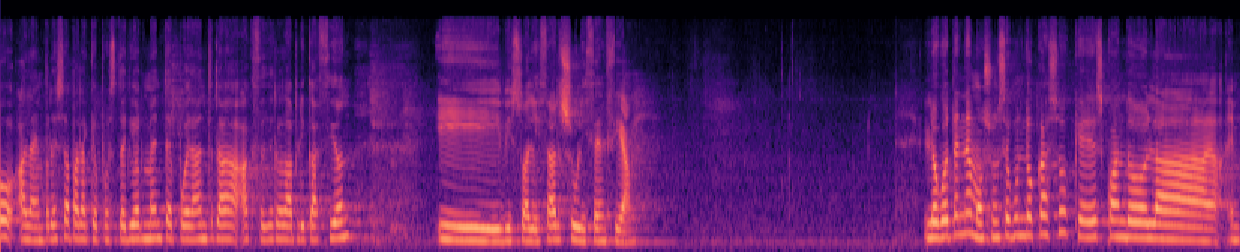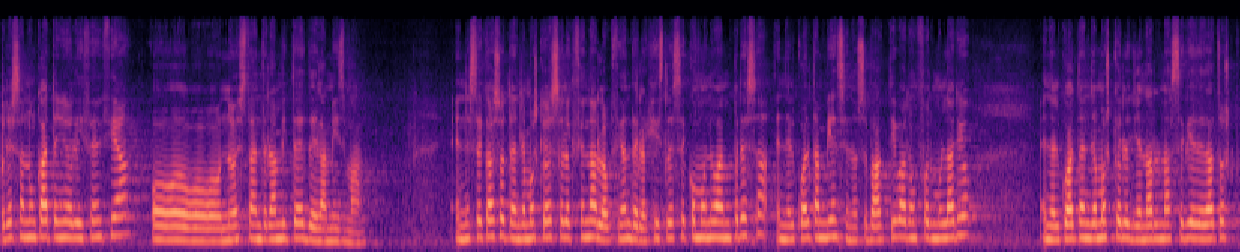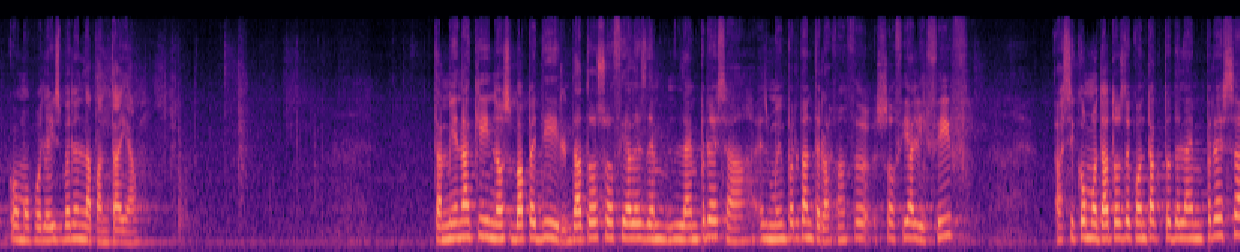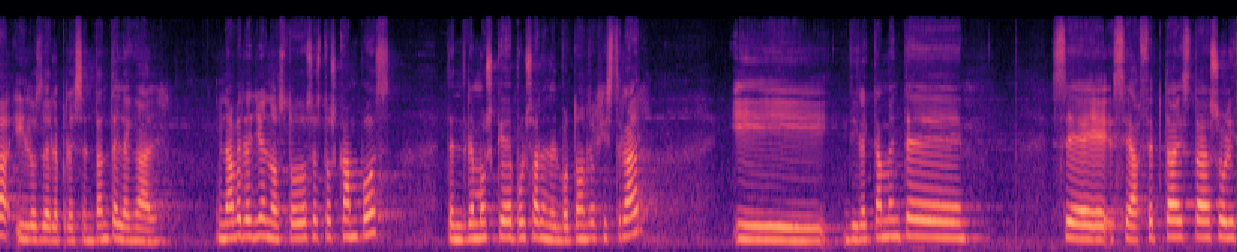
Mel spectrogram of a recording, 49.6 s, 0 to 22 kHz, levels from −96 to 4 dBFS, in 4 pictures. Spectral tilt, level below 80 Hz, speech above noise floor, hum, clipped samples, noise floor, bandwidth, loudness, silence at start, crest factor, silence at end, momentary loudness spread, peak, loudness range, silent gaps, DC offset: -4.5 dB/octave; -68 dBFS; 34 dB; none; under 0.1%; -54 dBFS; 16.5 kHz; -21 LUFS; 0 s; 20 dB; 0 s; 9 LU; -2 dBFS; 5 LU; none; under 0.1%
